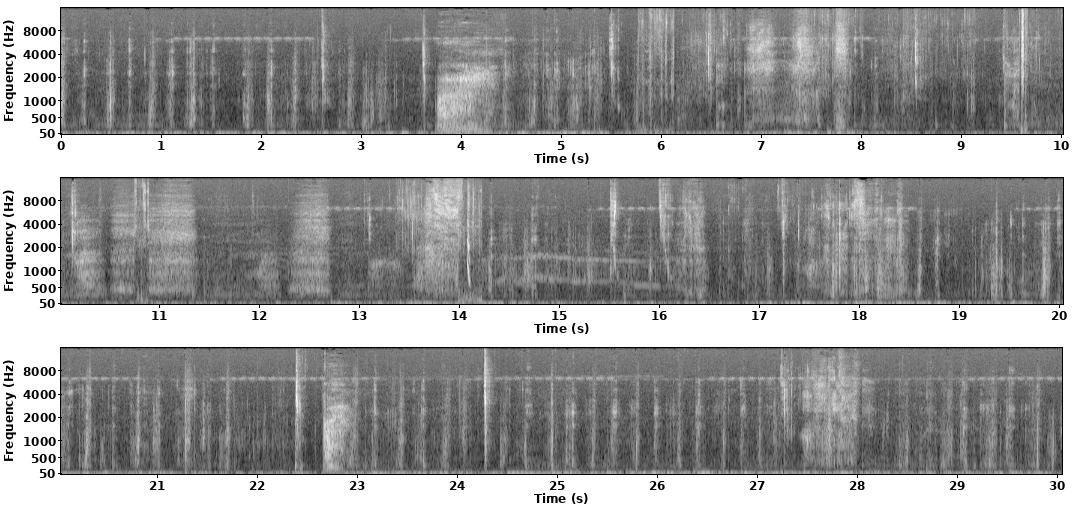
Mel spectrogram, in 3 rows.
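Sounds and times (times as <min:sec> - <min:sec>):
wet chewing and lip-smacking: 0:00.0 - 0:03.8, 0:04.4 - 0:30.0
mouth clicks: 0:05.4 - 0:18.9.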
